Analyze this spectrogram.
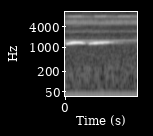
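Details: In the Brazilian sertão, an undulated tinamou gives a pair of pure, flat whistled notes in quick succession, with a constant high insect drone behind.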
